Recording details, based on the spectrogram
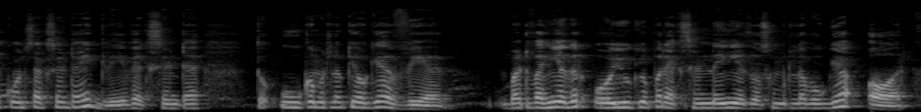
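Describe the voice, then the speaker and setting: A man teaching a French lesson, patiently repeating each point and reading rules slowly. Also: fairly high pitch. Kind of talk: explaining a language lesson, mixing in English.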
